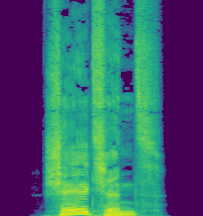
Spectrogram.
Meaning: genitive of Schälchen
- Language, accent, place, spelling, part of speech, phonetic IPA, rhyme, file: German, Germany, Berlin, Schälchens, noun, [ˈʃɛːlçəns], -ɛːlçəns, De-Schälchens.ogg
